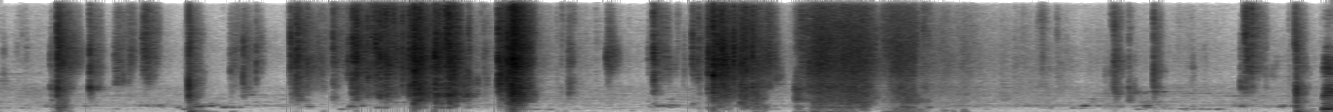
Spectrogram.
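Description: Trading cards handled by hand: a run of short sharp clicks and flicks, with several longer papery swishes as the cards are slid against one another and set down.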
